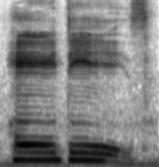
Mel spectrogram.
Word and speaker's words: Hades: __ ] your majesty even in the Bible it's pronounced Hades but yeah he says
